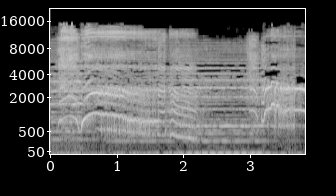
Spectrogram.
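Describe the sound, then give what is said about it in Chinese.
A small creature, a little monster king locked in a cage, cries sorrowfully in a loud, high-pitched wail that slides up and down in pitch without pause. “在小妖王悲痛的哭声中，天鹰和霍小兰渐行渐远。”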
